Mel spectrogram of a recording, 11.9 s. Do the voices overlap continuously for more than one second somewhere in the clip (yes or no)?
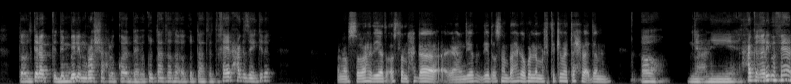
no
